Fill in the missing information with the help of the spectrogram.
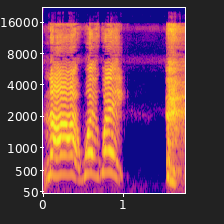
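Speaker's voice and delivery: high-pitched mock panic, repeated objections; mad protest, imitated. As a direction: act out thwarted demons calling a halt. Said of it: "Now they mad. They like".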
